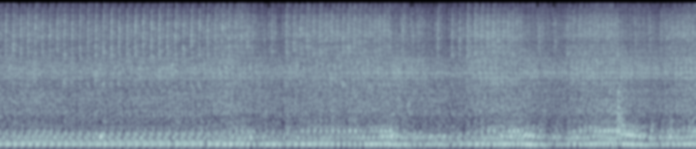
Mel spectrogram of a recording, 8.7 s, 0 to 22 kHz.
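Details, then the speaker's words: 1964 Harley XL 900 Ironhead Sportster, custom distributor suspected: lumpy, uneven V-twin idle with hollow drum popping and gaps in the beat; one cylinder's exhaust stays cool, not firing, misfire. "so that's that popping so that that hollow drum popping and the misfiring firing all the crap and shooting them ducks out the motor"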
